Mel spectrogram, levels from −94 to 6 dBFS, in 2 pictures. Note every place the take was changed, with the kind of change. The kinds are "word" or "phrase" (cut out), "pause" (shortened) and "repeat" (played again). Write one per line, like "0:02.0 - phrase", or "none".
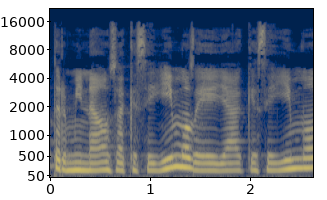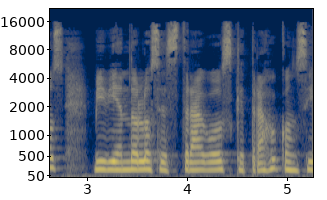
0:01.4 - word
